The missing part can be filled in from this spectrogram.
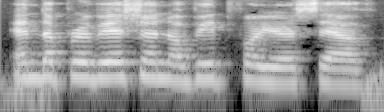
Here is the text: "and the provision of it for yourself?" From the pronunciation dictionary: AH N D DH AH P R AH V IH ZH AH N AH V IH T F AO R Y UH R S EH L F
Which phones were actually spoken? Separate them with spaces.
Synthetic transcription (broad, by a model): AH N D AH P R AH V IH SH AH N AH V IH T F AO R Y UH R S EH L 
